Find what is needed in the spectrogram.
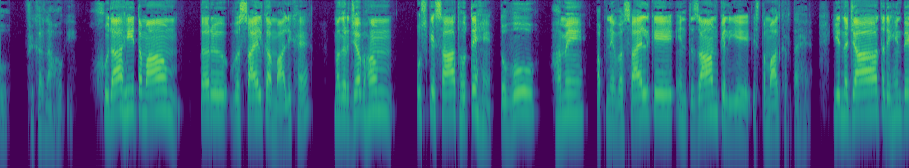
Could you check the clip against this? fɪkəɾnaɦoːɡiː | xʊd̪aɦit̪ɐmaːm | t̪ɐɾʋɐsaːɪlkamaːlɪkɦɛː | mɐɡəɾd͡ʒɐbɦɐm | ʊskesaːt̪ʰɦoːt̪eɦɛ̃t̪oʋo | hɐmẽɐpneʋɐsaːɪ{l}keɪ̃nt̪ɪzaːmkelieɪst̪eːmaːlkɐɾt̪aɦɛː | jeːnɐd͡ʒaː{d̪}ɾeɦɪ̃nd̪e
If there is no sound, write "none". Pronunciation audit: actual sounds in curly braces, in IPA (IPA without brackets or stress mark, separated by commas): l, t̪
